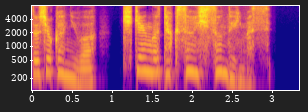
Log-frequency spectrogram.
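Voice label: level up, Japanese; cookie run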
